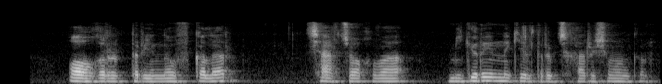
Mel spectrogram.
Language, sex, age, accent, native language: Uzbek, male, 19-29, Namangan, Uzbek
